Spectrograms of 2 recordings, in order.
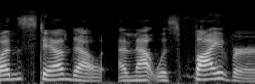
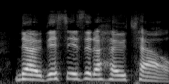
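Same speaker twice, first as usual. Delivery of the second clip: slow, thick, laid-on, put-on Philadelphia accent. Retelling a commercial's last line, imitating a thick Philly accent. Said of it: "has this very thick Philly accent".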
